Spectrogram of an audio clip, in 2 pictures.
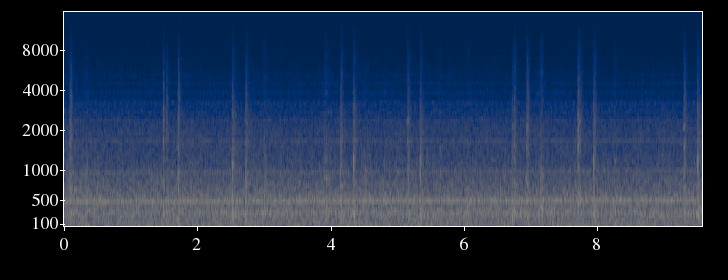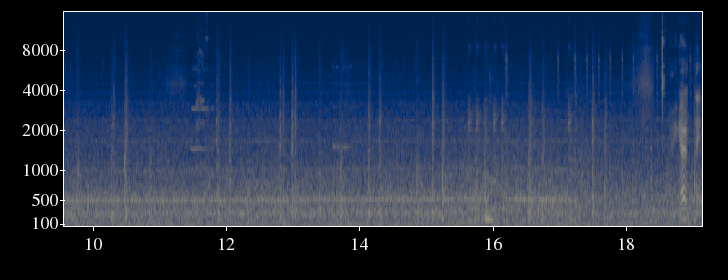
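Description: A London Underground D78 stock train runs in the Train Sim video game, with a steady rolling rumble, a sustained motor whine and regular clicking rail joints, with a voice talking over it.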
